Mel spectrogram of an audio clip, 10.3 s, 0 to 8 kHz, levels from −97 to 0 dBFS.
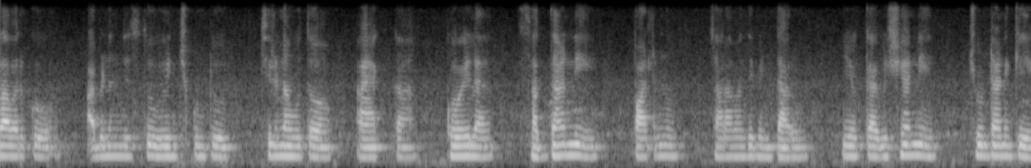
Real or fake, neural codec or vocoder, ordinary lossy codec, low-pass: real; none; Opus, 24 kbps; 7.2 kHz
